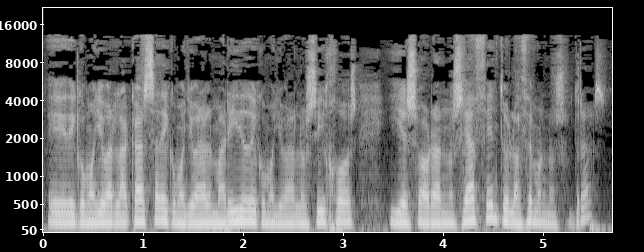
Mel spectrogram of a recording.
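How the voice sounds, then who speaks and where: A hoarse actress, chatting and joking as a guest on a radio show. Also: female voice, on the low side, steady tone, fast, dark tone, no echo. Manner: chatty, joking, trails off and restarts. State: hoarse from pharyngitis. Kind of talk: casual radio chat.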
